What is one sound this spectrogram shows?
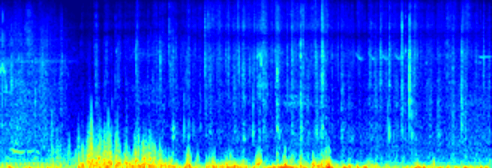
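Horse hooves thud on dirt.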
